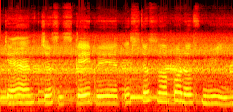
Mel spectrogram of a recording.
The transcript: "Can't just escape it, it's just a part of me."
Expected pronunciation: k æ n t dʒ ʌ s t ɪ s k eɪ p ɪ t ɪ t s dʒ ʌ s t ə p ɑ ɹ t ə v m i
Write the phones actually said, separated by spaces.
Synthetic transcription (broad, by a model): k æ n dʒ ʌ s t ɪ s k eɪ p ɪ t ɪ t s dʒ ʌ s t ə b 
